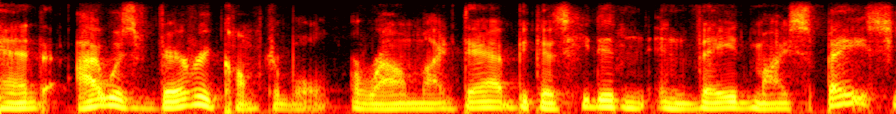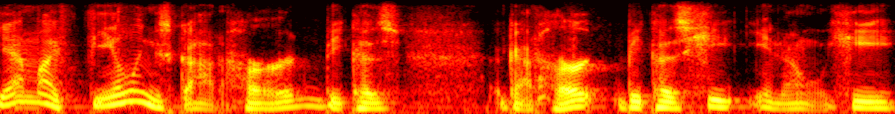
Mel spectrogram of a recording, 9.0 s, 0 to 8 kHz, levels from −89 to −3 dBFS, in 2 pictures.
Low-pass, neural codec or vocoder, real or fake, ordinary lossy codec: 7.2 kHz; none; real; Opus, 24 kbps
